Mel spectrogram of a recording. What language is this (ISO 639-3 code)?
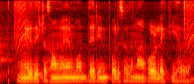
ben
